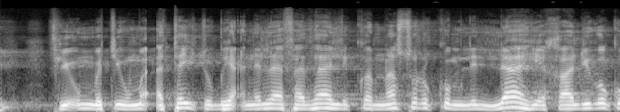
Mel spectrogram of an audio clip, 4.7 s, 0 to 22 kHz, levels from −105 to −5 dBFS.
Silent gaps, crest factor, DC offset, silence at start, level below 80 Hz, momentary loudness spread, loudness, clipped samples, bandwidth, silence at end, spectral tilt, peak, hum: none; 12 dB; under 0.1%; 0 s; -46 dBFS; 5 LU; -15 LUFS; under 0.1%; 12 kHz; 0 s; -7 dB/octave; -2 dBFS; none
